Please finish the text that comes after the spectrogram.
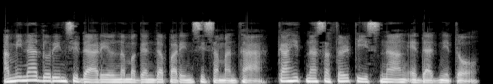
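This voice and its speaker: A man's voice: on the low side, lively intonation, a little fast, warm tone. A Filipino man narrating a scripted, dramatized story as its storyteller. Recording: dull lo-fi, roomy echo.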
